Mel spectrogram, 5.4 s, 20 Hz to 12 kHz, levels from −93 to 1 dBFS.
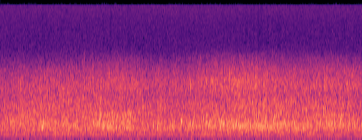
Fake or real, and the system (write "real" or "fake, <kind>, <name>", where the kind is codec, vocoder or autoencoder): real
